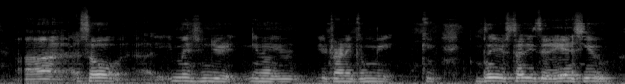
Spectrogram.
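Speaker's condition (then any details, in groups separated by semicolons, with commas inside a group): Cerebral palsy, severe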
